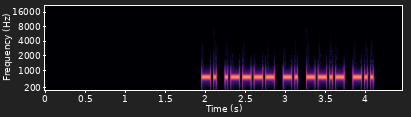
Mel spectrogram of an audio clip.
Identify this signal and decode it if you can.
Morse code, heard as a keyed tone, about 31 wpm, 700 Hz. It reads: N1NQD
